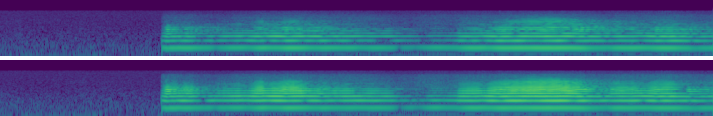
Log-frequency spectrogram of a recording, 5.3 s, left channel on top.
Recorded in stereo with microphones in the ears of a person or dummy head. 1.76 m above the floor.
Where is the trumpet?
25° right (ahead or behind), 0.9 m.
